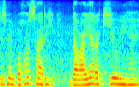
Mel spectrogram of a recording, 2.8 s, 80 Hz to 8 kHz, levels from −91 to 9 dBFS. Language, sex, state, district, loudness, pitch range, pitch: Hindi, female, Bihar, Gaya, -15 LUFS, 180-195 Hz, 185 Hz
